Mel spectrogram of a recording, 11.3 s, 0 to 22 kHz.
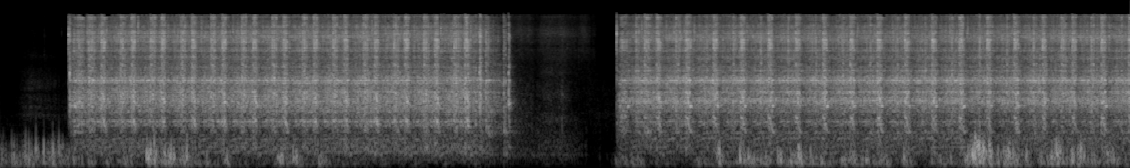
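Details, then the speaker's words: Yamaha SR125 on its first start in three years, with cleaning spray in the carburetor boot, fuel hose and float bowl: thin, buzzy running holds one speed, cuts out briefly, returns, and won't rev. "I have no idea how quickly this stuff off gas is but it sounds to me like it's running won't rev but then what do you expect"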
